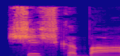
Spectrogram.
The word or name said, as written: shish kebab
